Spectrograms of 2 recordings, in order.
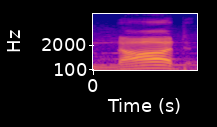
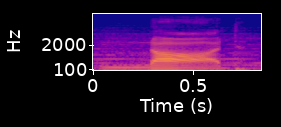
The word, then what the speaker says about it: Nod: and a lowercase OD I assume it's meant to be pronounced nod not nood so I don't think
